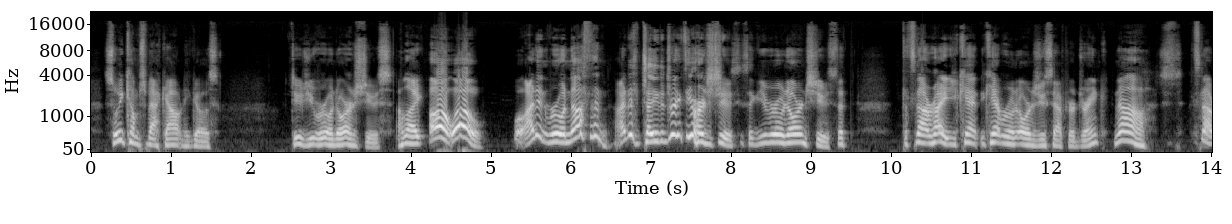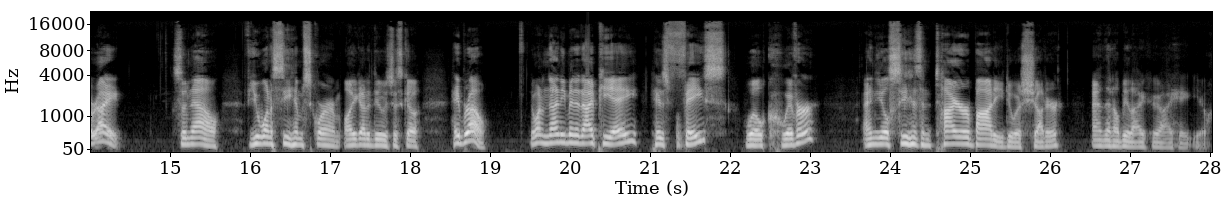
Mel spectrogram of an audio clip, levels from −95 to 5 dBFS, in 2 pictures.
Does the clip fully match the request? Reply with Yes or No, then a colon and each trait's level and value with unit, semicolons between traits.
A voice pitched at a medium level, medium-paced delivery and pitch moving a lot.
No: medium, 150 Hz; fast, 215 wpm; wide, 6.0 semitones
